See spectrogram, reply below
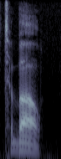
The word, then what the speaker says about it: Tebow: And by the way, I think you're mispronouncing. I think it's Tebow.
